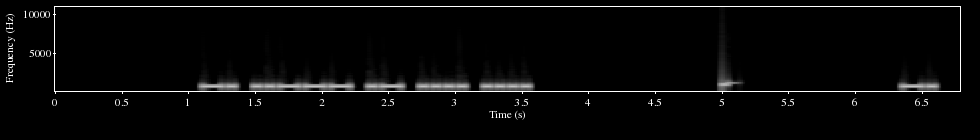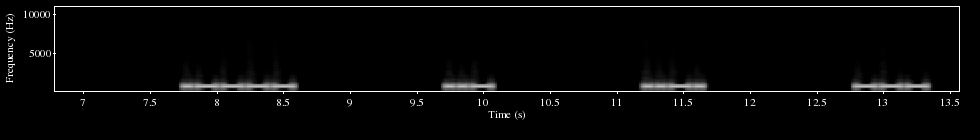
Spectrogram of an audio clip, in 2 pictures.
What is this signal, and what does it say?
Morse code, heard as a keyed tone, about 25 wpm, spaced as for 11 wpm, 700 Hz. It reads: N2AHH N1UFO
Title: USA Call Signs - 5 Characters - 8x Character Spacing - 25wpm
